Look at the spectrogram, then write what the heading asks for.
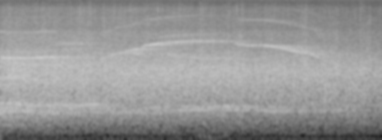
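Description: Church congregation applauding steadily together, a dense wash of clapping that fades slightly toward the end, with no talk over it.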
